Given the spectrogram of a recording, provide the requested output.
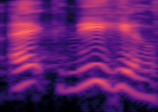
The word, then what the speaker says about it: ex nihilo: Is that, did I pronounce it right? Nihil, ek nihil, thank you.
